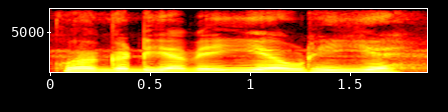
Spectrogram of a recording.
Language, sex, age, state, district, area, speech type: Dogri, female, 60+, Jammu and Kashmir, Reasi, rural, spontaneous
